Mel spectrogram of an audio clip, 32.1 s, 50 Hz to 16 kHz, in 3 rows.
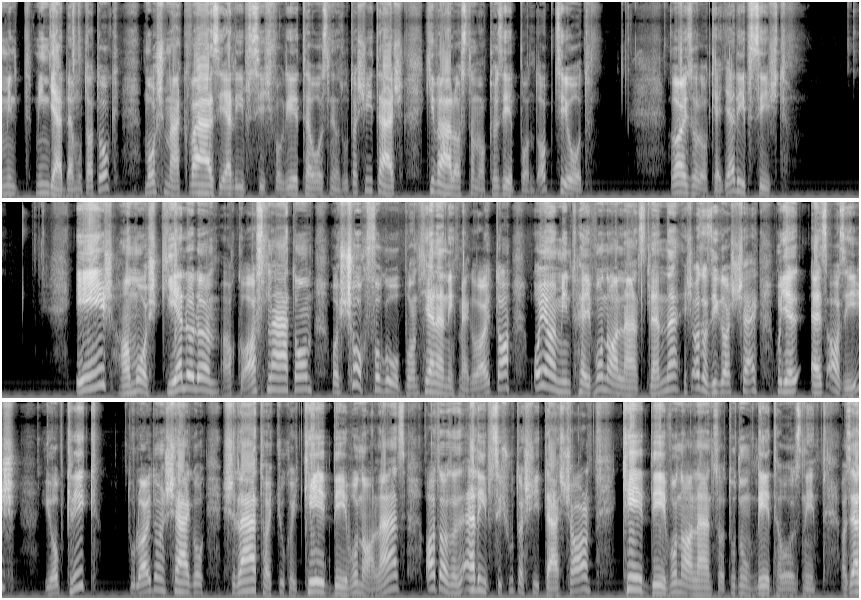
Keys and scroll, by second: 0.9 Return, 29.6 Escape.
